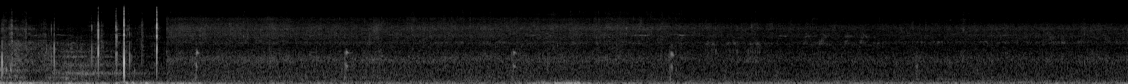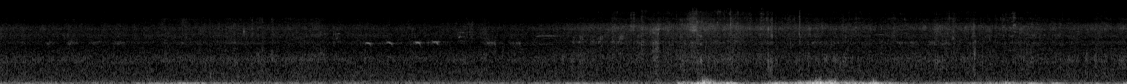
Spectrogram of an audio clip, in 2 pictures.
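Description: Quiet outdoor ambience among reeds with a faint high chirp partway through. A few sharp clicks come about a second in, and low rumbling bumps come near the end.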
